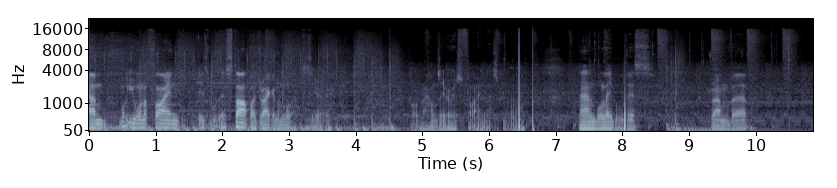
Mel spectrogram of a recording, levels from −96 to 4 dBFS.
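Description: A sudden voltage spike, likely from a plug, switch or static discharge, causes loud pops: two between 6.44 and 6.68 s and one at 8.03 to 8.06 s, each well above the sound.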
